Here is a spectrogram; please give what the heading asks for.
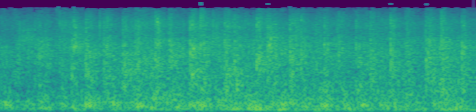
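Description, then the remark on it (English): A sustained drum roll of rapid, dense, rattling hits at a steady loud level, running unbroken for a couple of seconds with no voices over it. “Shall we do another drum roll, please?”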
